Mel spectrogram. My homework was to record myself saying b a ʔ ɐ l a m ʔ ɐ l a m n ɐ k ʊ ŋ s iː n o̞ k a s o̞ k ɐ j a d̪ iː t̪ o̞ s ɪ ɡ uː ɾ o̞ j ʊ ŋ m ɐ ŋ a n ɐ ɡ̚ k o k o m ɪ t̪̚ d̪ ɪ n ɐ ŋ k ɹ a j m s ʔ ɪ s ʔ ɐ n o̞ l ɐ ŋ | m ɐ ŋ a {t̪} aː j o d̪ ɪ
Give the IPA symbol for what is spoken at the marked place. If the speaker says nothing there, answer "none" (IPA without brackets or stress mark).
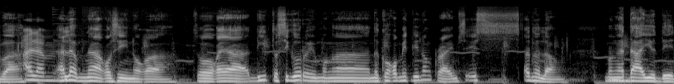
d̪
